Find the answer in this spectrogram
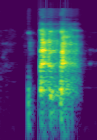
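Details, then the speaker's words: Simulated patient cough during a nasotracheal suctioning skills demonstration: a brief catch then a single harsh cough burst as the lubricated suction catheter, inserted nose-to-ear distance, reaches depth. "And you're going to know that you've gone far enough, okay, when that patient starts to cough."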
